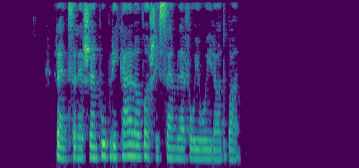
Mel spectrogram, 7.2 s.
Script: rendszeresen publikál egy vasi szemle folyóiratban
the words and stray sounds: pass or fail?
fail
